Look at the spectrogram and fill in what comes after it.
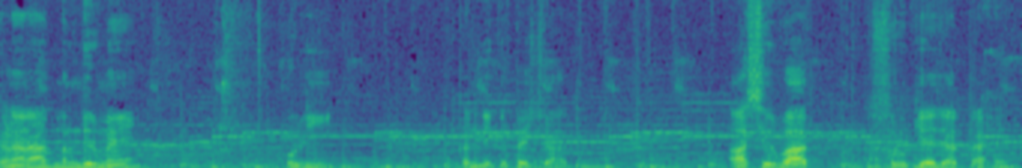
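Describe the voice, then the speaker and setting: Music plays behind a man speaking at a fairly high pitch with very wide pitch swings. He leaves long, frequent pauses. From Almora, Uttarakhand, India. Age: old. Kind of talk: interview answer.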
